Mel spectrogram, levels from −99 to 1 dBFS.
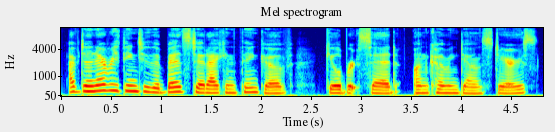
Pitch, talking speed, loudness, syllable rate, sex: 205 Hz, 185 wpm, -18 LUFS, 5.5 syllables/s, female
